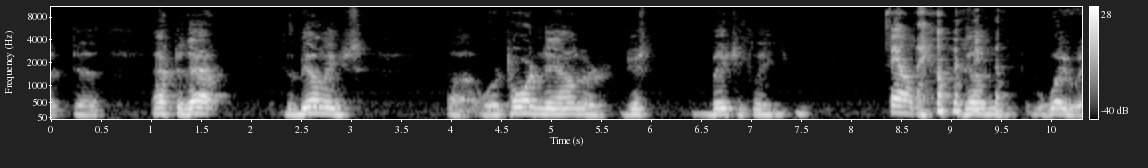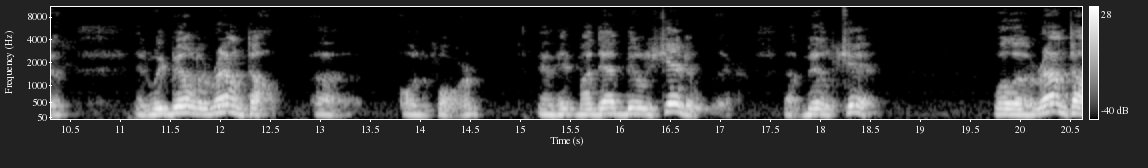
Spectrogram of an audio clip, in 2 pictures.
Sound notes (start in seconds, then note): 8.7 laughs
